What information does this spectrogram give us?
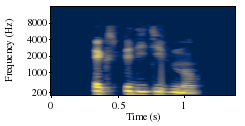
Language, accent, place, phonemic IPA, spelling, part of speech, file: French, France, Lyon, /ɛk.spe.di.tiv.mɑ̃/, expéditivement, adverb, LL-Q150 (fra)-expéditivement.wav
- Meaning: 1. expeditiously 2. hastily, hurriedly, perfunctorily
